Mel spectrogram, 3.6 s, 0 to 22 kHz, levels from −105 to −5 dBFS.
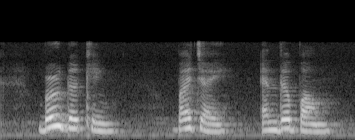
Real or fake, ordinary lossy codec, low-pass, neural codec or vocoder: real; none; 7.2 kHz; none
